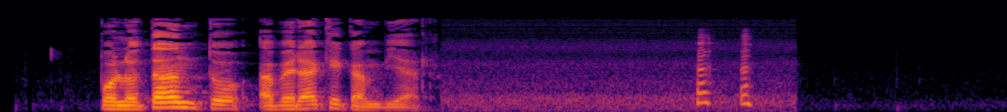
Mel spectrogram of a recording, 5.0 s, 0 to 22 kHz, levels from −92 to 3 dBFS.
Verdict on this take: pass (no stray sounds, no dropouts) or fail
fail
